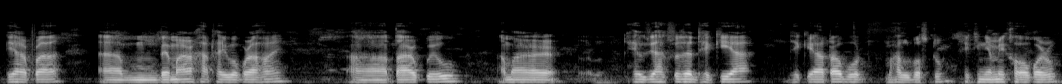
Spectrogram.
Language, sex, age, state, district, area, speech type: Assamese, male, 45-60, Assam, Golaghat, urban, spontaneous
